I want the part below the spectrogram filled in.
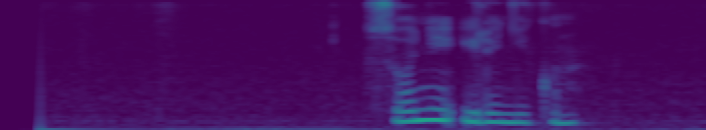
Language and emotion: Russian, neutral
